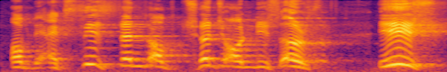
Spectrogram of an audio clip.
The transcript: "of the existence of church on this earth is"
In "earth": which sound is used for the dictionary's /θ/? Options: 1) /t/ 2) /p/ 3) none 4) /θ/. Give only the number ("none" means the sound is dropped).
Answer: 1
